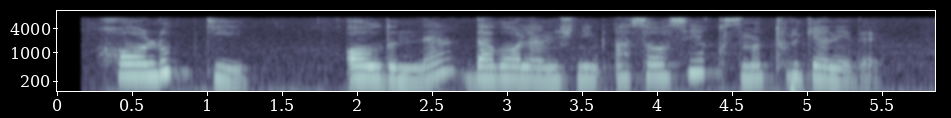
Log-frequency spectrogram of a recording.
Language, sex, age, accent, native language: Uzbek, female, 18-24, Farg'ona, Uzbek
